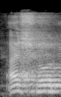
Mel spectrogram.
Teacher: ثلاثہ میں لام کو 2 حرکات لمبا کرنا ہے، دونوں ساتھ نرمی سے پڑھ جائیں گے. اشہر میں شین ساکن پہ ہمس ہے، تفشی ہے، ہاتھ سے الگ سے نکالیں گے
